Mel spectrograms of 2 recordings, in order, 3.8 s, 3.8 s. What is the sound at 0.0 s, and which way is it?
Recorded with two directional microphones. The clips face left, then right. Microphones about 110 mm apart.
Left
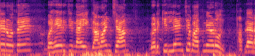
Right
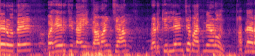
A man's voice, 50° left (ahead or behind).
